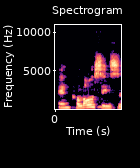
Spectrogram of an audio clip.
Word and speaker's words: ankylosis: 接下来呢下一个例子 ,ankylosis,A-N-K-Y-L-O-S-I-S, ankylosis 呢指的是那个脊椎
